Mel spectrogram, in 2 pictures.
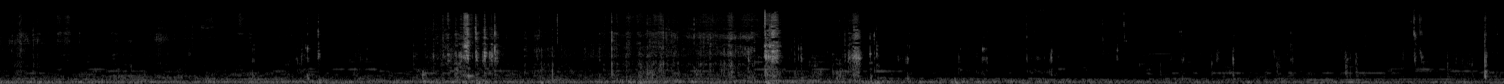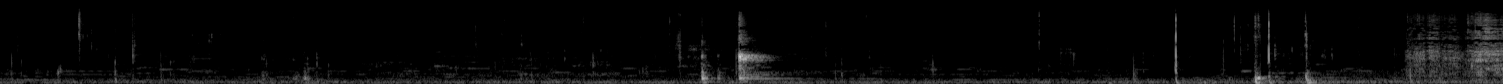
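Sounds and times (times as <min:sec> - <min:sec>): crunchy chewing noise: 0:00.0 - 0:22.0
wet chewing with clicks: 0:08.0 - 0:22.0.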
